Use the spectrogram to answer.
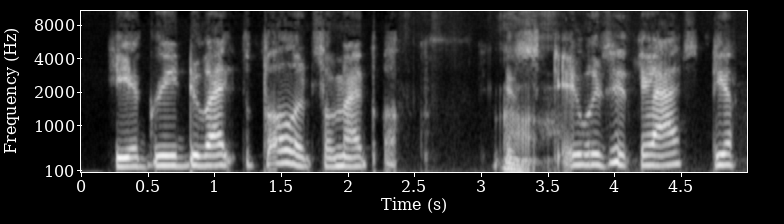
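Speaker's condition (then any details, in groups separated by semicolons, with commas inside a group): Cerebral palsy; since early childhood; Botox treatment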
